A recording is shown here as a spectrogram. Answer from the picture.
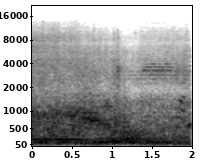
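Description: Road traffic in a slow jam: vehicle engines running steadily with a low hum, and voices in the background.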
